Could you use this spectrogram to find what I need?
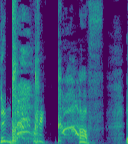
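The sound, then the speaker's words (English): A voice imitates a racking fit of coughing by a thin, ill woman: a few harsh, voiced bursts separated by short gaps. “then fell back, attacked by a fit of coughing that racked her thin body.”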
